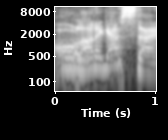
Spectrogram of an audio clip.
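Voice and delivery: put-on piratey character voice. Retrying a line in Hagrid's voice during a recording; Hagrid voice. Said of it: "I didn't do a very good Hagrid's voice".

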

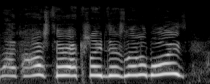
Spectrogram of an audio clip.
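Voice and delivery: high squeaky mock voice.

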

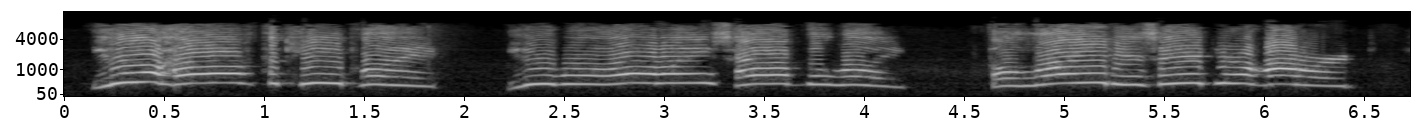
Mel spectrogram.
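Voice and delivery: very high, squeaky cartoon voice. Retelling a scene where Mickey speaks, with listeners laughing: Mickey Mouse impression. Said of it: "What a Mickey impression".

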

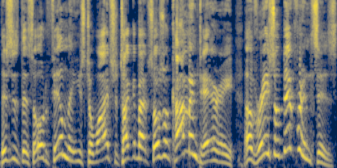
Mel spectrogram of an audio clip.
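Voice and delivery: put-on old person voice. Imagining people in the far future talking about the film: old person voice. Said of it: "Your old person voice sounds like Bane".

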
